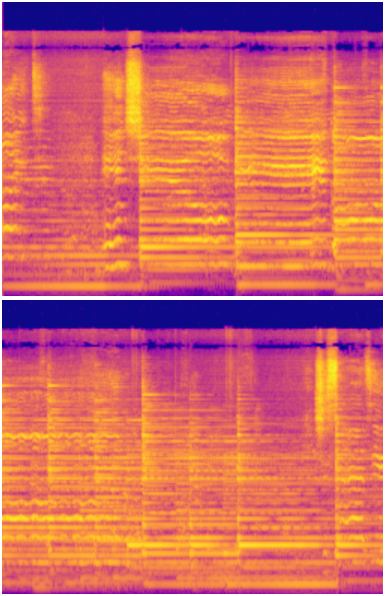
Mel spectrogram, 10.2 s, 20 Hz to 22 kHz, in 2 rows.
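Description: A woman sings long, held notes with vibrato into a microphone, over chords played on a Yamaha Motif ES6 keyboard.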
